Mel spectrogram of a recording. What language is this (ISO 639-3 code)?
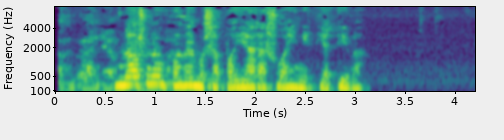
glg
